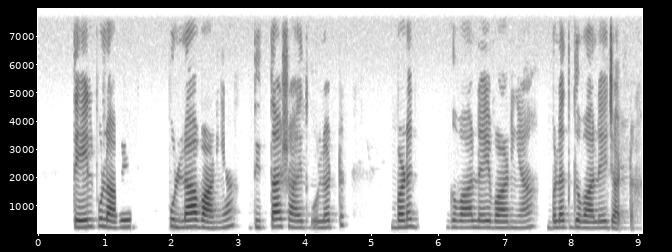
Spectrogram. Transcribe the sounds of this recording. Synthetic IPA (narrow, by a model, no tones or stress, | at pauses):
t̪eːlpʊlaːʋeː | pʊlːaːʋaːɳ̃ɪjãː | d̪ɪt̪ːaːʃaːjəd̪ʊləʈ | bəɳ | ɡəʋaːləːʋaːɳɪjãːbələt̪ɡəʋaːleːd͡ʒəʈ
